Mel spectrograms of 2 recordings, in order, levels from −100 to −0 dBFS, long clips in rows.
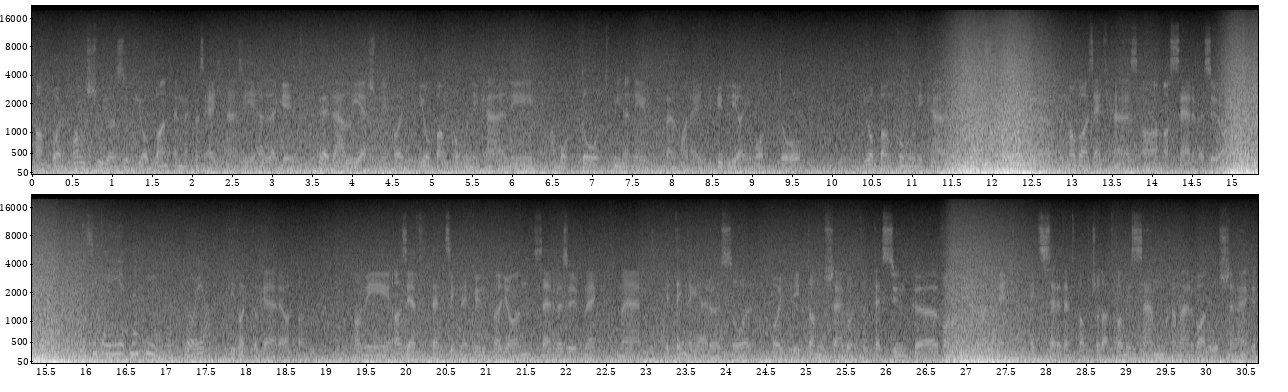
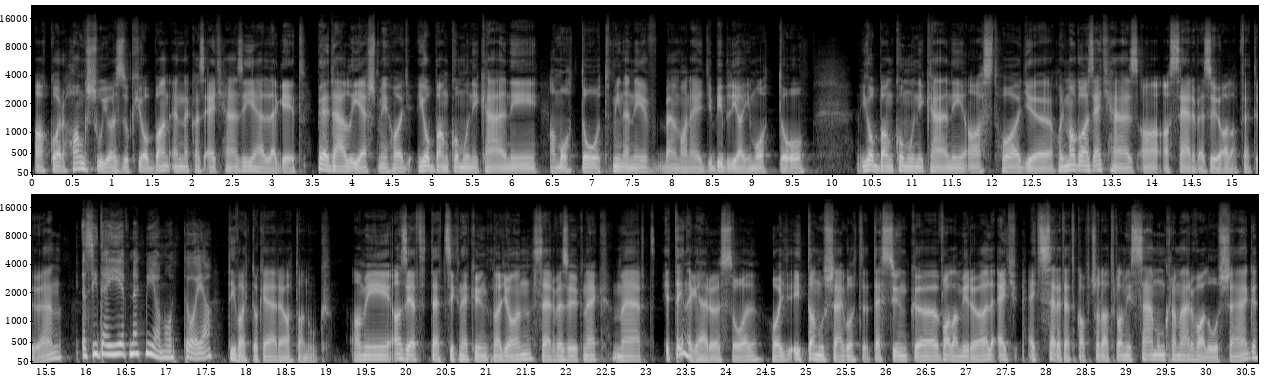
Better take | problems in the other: second | wind noise on the microphone; heavy; 4 dB above the speech

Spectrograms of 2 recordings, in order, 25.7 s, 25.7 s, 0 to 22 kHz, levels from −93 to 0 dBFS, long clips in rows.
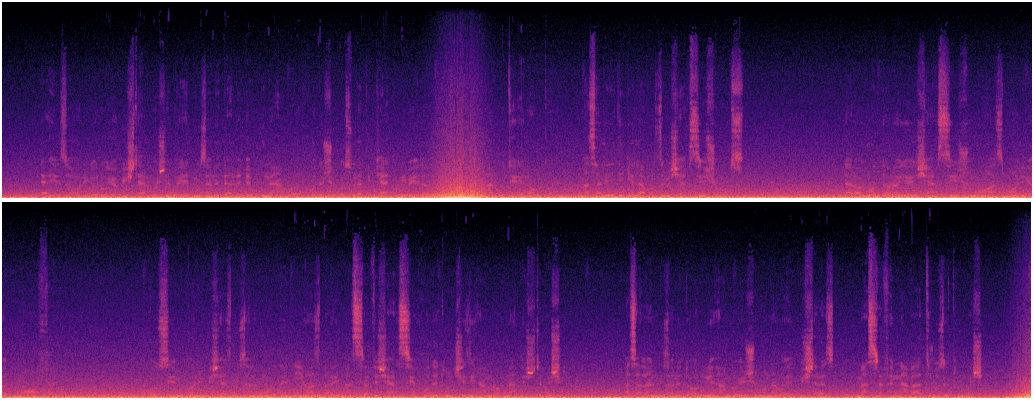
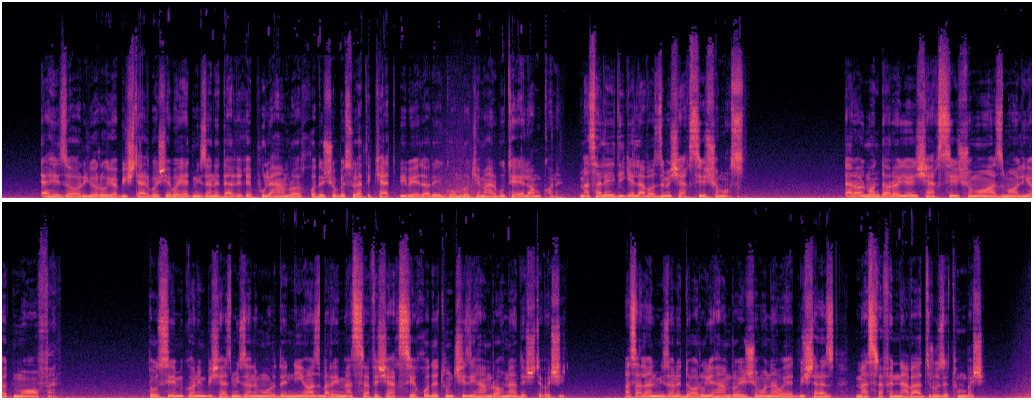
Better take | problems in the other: second | wind noise on the microphone; heavy; 2 dB above the speech; occasional gusts in the second

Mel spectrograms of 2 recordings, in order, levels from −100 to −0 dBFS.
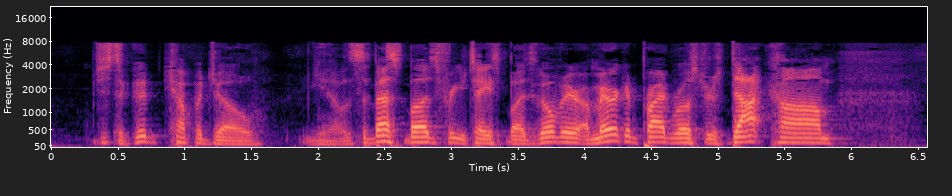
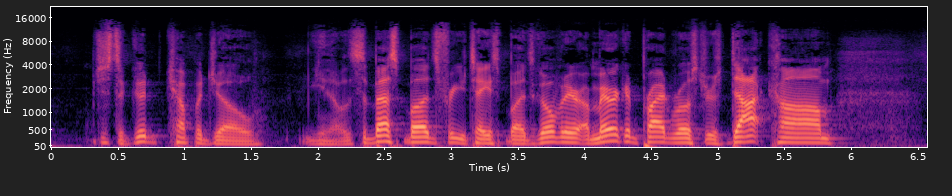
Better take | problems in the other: second | garbled, watery; badly; nothing above 7.5 kHz

